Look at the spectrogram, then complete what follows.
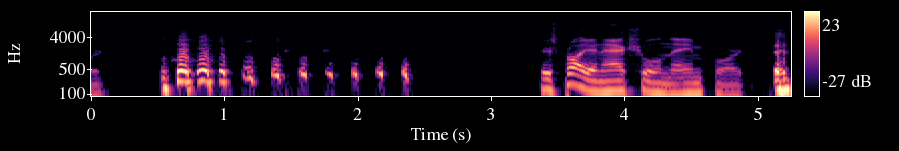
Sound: laughter

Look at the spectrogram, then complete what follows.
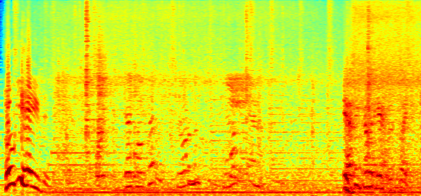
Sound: kitchen noises

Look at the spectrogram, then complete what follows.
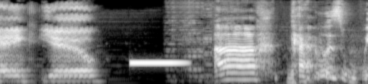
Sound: lost signal beeping

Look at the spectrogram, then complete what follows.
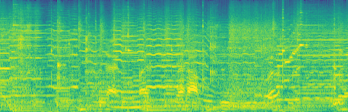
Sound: guests murmur

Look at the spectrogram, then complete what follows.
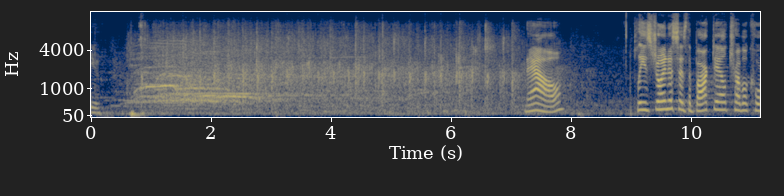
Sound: cheers and applause

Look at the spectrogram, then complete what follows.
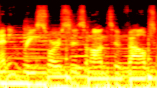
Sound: whispers

